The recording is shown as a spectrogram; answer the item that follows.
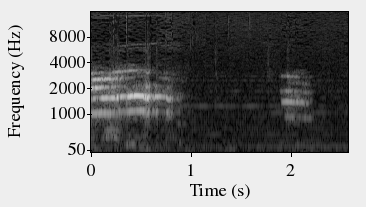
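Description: A cat meows loudly and close at hand with a drawn-out call, followed after a short pause by a second, fainter and shorter meow.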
